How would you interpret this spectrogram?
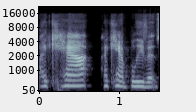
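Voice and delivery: trembling, shaken voice from shock. Reacting live to just-breaking news: shaking with shock. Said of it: "I don't know if you can tell from my voice, but, like, I'm, like, shaking right now".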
